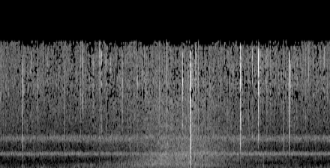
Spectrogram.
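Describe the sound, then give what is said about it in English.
A fire crackles softly, with sharp scattered pops and snaps over a low steady hiss, no voices present. “Listening to the sound of the crackling fire.”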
